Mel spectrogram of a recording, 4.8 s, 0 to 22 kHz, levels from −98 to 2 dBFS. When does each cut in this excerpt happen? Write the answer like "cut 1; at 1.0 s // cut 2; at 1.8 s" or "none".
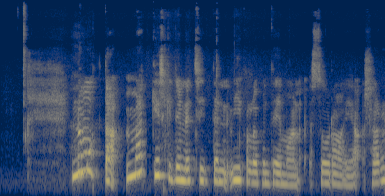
cut 1; at 1.8 s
